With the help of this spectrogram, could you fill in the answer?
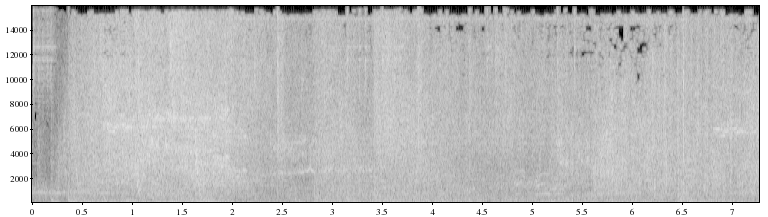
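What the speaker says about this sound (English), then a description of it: "Use the ion cannon to eliminate the base." Ion cannon strike from Command & Conquer 3: Tiberium Wars, a loud, sustained booming explosion with crackling debris that rumbles on for several seconds.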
